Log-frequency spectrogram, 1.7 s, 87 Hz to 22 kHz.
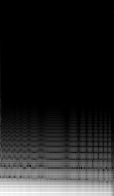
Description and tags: sine-sub-bass-e1-g0
Simple beautiful sub bass, a little slide from E to G. 140 bpm, one bar in length.
A very low frequency chirp generated in audacity starting at 41.2 and finishing at 24.5
With the decibal set to 0. Go ahead an try loading this in and changing the decibal gain to 6. Then try changing it to -6, see how different it sounds. But you probably already knew that :)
